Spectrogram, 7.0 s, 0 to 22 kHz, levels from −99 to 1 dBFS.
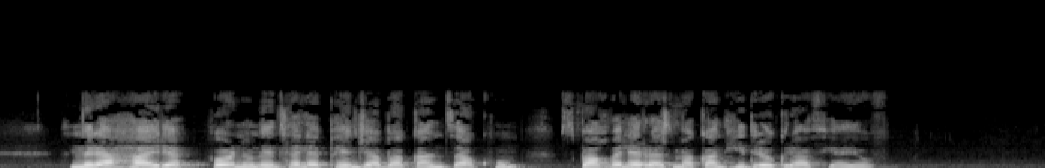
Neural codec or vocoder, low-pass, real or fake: none; 9.9 kHz; real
